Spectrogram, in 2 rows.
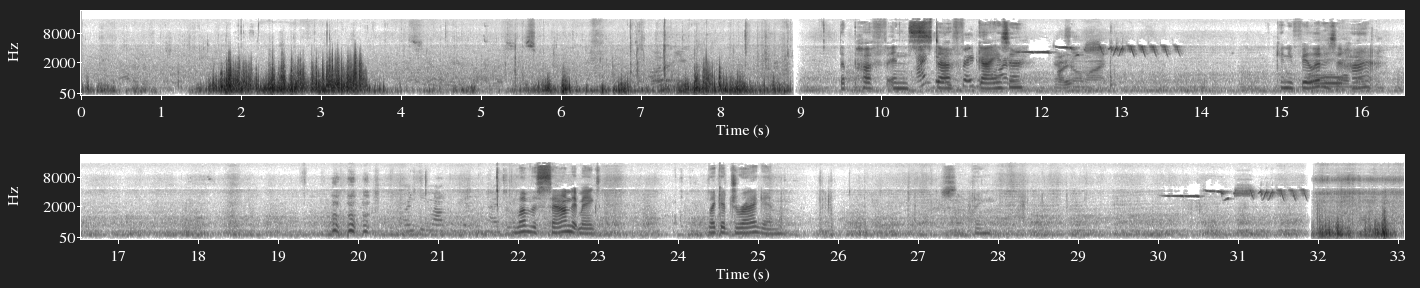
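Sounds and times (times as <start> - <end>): steam vent rushing: 0.0 - 33.0
wind rumble on microphone: 0.0 - 33.0
small bird chirping: 11.7 - 13.9, 30.0 - 32.0.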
